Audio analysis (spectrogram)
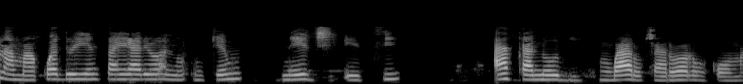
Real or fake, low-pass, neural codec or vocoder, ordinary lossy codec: fake; 7.2 kHz; codec, 44.1 kHz, 3.4 kbps, Pupu-Codec; MP3, 24 kbps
